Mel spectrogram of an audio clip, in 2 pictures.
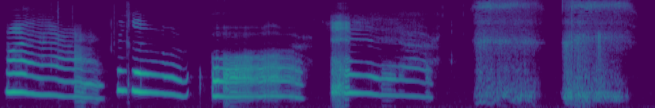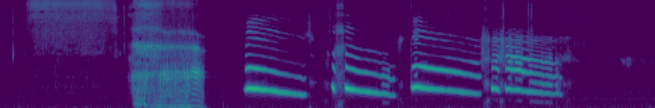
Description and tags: Happy and Sad Flower Creatures
Tiny little flower creatures being sad in the beginning, hissing and angry in the middle and joyously shouting in the end.
creature, fae, fey, flower, Happy, hiss, joy, pain, sad, sadness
